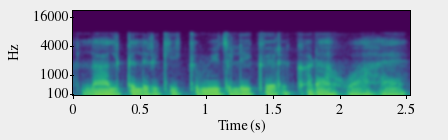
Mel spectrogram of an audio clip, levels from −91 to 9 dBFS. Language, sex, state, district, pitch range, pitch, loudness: Hindi, male, Himachal Pradesh, Shimla, 115-120 Hz, 115 Hz, -17 LUFS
